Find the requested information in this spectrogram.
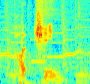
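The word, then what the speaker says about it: poitín: helpful or kindly one protein protein or poison pronounced patching is a distilled irish drink that can be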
